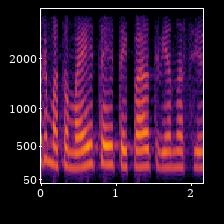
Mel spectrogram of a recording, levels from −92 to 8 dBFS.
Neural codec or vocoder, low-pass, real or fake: none; 3.6 kHz; real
